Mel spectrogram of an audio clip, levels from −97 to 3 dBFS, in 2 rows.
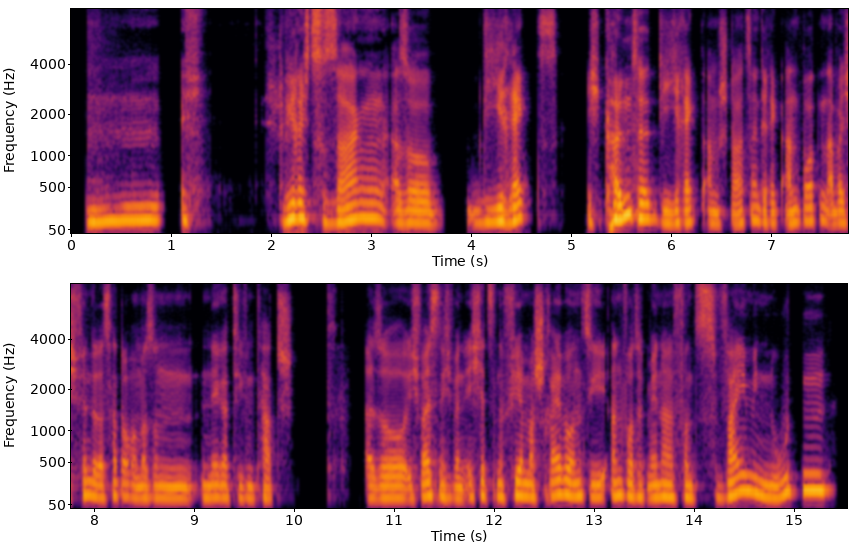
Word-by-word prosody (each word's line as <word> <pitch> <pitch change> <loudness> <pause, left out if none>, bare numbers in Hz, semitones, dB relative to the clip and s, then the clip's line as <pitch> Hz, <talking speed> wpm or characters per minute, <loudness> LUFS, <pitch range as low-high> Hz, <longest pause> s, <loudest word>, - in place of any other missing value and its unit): Hm, 135 +3 0 0.2
ich 140 -4 -5 0.6
schwierig 150 +4 +3
zu 135 -6 +2
sagen, 140 +6 +2
also 110 -2 -1 0.3
direkt 120 +6 +1 0.3
ich - - -3
könnte 155 0 +7
direkt 115 -3 -2
am 105 -1 -3
Start 100 +1 -5
sein, 135 -1 -4
direkt 105 -2 -5
antworten, 130 +4 -3
aber 110 - -1
ich 110 0 -3
finde, 135 -2 -1
das 115 +1 -3
hat 135 -1 -3
auch 120 - -2
immer 110 -1 -2
so 110 +1 -5
'n 105 -1 -2
negativen 110 -1 -4
Touch. 105 -1 -6 0.7
Also, 110 0 0
ich 105 +2 -5
weiß 125 +1 +2
nicht, 110 -2 -3
wenn 105 -1 -2
ich 125 0 -4
jetzt 135 - -2
'ner 120 - -3
Firma 125 +1 +1
schreibe 135 +5 +1
und 130 0 0
sie 115 -2 -4
antwortet 125 -3 -1
mir 110 - -3
innerhalb 115 0 0
von 110 +1 -2
2 130 +9 0
Minuten: 165 - +1
120 Hz, 170 wpm, -21 LUFS, 110-135 Hz, 0.7 s, könnte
